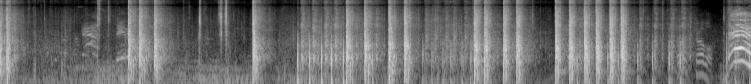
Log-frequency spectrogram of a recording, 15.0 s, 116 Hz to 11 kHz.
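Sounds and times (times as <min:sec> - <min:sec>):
pistol gunshots: 0:00.0 - 0:00.5, 0:02.5 - 0:03.5, 0:05.0 - 0:05.4, 0:06.0 - 0:13.8.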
